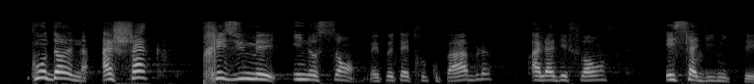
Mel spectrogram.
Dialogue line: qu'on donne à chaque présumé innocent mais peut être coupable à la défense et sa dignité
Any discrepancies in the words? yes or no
no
